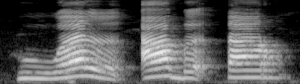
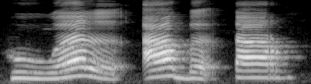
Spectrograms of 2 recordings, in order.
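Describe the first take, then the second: The two takes are said the same way.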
